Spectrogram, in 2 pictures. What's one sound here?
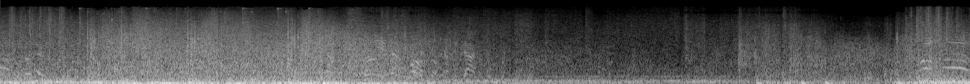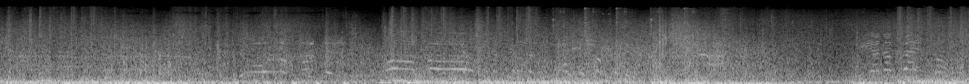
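Cannons boom and crackle in heavy gunfire.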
